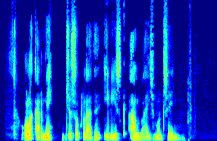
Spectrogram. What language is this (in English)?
Catalan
